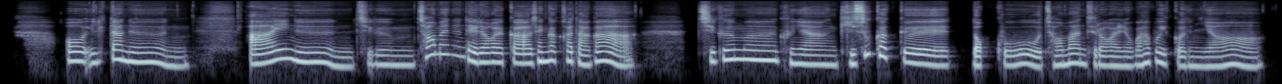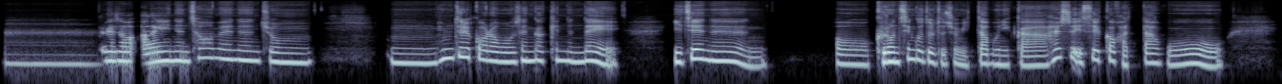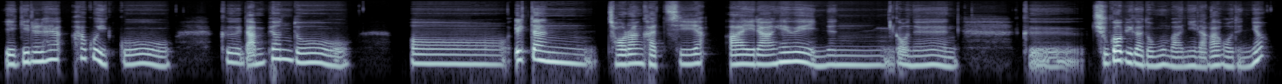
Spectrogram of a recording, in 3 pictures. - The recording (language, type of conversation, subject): Korean, advice, 도시나 다른 나라로 이주할지 결정하려고 하는데, 어떤 점을 고려하면 좋을까요?
- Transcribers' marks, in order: other background noise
